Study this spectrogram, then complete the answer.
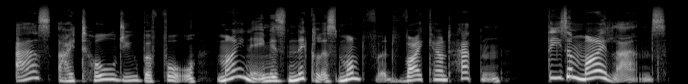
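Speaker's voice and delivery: ordinary delivery, nothing marked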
